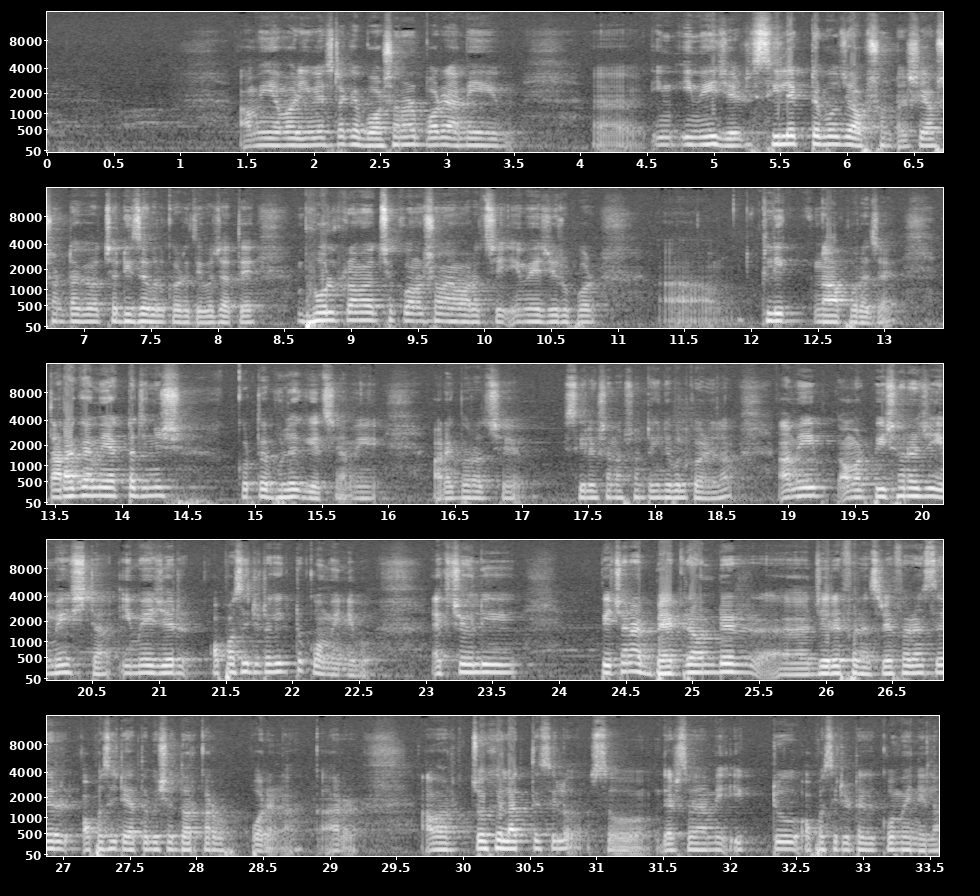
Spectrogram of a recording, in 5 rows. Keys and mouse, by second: 2.2 click, 4.2 click, 5.2 click, 7.2 g, 10.4 click, 11.5 click, 12.4 drag, 12.9 click, 17.7 click, 18.1-27.3 drag, 27.9 click, 28.5 click, 30.2 click.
